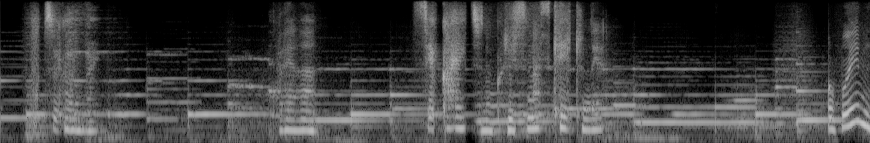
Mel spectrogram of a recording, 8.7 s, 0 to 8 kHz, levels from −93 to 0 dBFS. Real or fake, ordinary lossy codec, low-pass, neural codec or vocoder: fake; none; none; codec, 16 kHz, 1 kbps, X-Codec, HuBERT features, trained on balanced general audio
